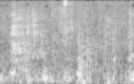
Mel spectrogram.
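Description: Crowded hearing-room murmur with a rapid, irregular scatter of clicks from press photographers' camera shutters.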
